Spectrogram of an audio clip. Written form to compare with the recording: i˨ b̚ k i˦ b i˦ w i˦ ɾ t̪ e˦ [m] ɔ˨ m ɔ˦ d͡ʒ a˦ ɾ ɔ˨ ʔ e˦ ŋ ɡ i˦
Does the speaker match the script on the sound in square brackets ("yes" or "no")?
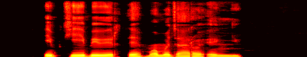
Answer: yes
